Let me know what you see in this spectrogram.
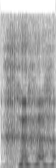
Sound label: Laugh; Epson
